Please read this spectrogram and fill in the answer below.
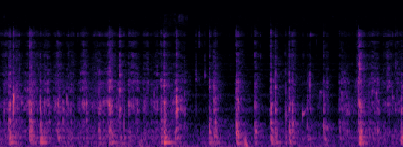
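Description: Wire whisk beating thin milk-and-egg pancake batter in a plastic bowl: a quick, irregular run of clicks and splashes, several a second, as the wires strike the bowl.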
